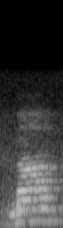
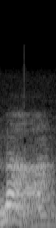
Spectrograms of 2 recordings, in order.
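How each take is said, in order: First: It is said with the first tone. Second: It is said with the fourth tone. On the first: It means mother. "Ma is first tone" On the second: It is a bit of a swear word. "ma is a bit of a swear word"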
